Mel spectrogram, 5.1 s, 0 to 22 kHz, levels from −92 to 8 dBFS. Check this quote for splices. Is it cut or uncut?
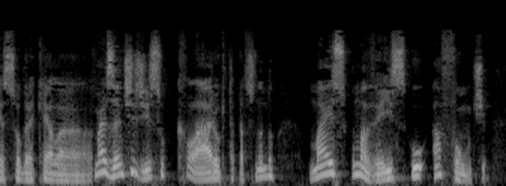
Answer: cut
